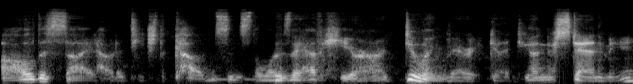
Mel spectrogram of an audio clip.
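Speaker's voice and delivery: menacing, intimidating growled delivery. Narrating a scene, the speaker voices an intimidating character, growling. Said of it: "he just growls out".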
